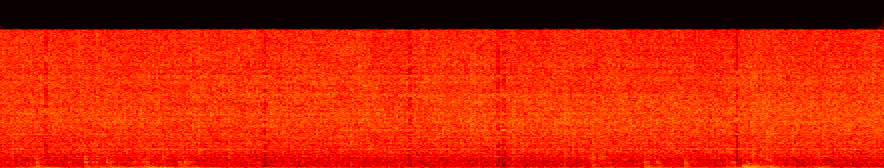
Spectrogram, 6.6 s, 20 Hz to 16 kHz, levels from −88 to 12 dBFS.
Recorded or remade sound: remade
